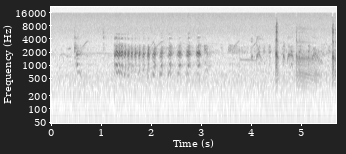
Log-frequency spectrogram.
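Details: Willow ptarmigan calling: a series of about a dozen evenly spaced, nasal pulsed notes that gradually fade, followed by scattered softer clucks and a brief rattling burst, over a steady background hiss.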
